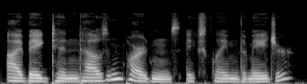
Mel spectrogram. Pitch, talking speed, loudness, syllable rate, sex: 160 Hz, 155 wpm, -16 LUFS, 4.6 syllables/s, female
